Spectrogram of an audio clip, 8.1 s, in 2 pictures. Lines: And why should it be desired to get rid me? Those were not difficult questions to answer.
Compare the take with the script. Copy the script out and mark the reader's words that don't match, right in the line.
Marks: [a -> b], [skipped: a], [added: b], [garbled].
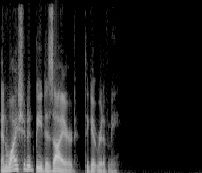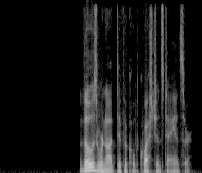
And why should it be desired to get rid [added: of] me? Those were not difficult questions to answer.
